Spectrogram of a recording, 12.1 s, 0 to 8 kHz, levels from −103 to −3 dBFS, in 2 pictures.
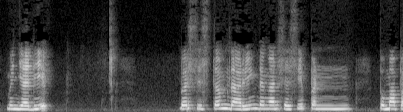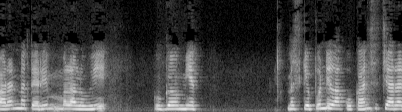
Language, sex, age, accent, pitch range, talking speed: Indonesian, female, 20-39, native, 245-265 Hz, 70 wpm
